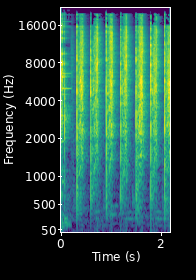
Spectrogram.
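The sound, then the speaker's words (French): A knife chops an onion for eel Provençal in eight rapid, evenly spaced strokes. Each stroke is a crisp, raspy slicing burst, and no one talks. “Première étape, hacher l'oignon.”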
